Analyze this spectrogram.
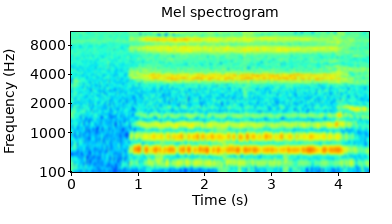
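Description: A woman's voice holding one long, steady chanted vowel for about three and a half seconds, starting about a second in. It is the drawn-out mad lazim in Quran recitation, held for its full count. A few soft thumps sound under it midway.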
